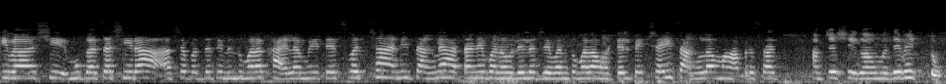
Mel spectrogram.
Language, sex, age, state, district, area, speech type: Marathi, female, 18-30, Maharashtra, Buldhana, rural, spontaneous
